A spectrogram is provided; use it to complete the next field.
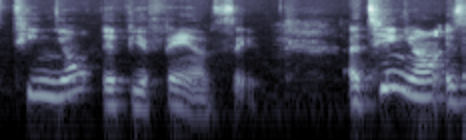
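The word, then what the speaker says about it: tignon: as the tiny laws some pronounce it like tion but it's tinyo if you fancy atinyon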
